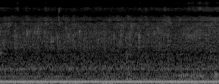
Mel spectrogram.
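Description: Butter sizzles steadily in a pan for hamburger steak gravy, giving a soft, continuous frying hiss at close range with no talking over it.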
